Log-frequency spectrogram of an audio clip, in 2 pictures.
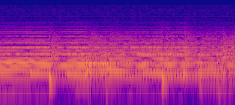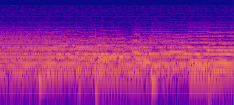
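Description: Three trumpets playing a tune together in harmony, with held notes changing every half second or so.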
